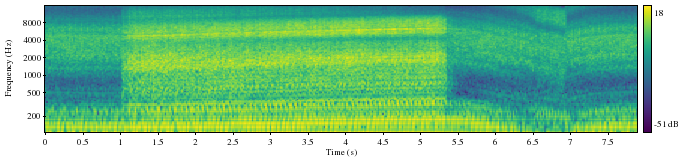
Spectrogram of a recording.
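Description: A bus engine roars louder as the bus speeds up, then winds down.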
